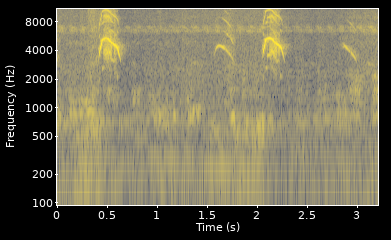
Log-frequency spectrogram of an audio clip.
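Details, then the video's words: White-breasted waterhen chick calling as a lure: two loud, thin, down-slurred peeps about 1.6 seconds apart, each followed by a fainter echoing peep, over quiet low background noise. "Suara anak burung ruak ruak asli nelangsa"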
